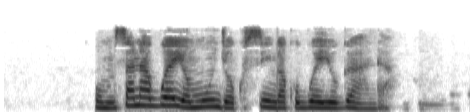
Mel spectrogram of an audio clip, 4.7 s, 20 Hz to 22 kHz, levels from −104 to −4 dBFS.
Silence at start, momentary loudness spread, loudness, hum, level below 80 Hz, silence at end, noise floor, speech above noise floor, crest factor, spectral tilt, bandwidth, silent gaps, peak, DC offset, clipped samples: 0.95 s; 10 LU; -21 LUFS; none; -64 dBFS; 0.8 s; -87 dBFS; 66 dB; 18 dB; -4 dB/octave; 8.4 kHz; none; -4 dBFS; under 0.1%; under 0.1%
